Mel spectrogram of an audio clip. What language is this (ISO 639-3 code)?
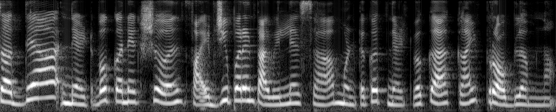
kok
